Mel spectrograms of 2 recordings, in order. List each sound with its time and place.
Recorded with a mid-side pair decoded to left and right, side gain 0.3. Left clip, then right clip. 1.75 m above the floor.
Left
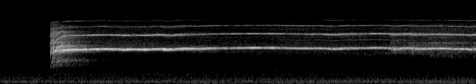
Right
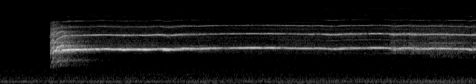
0.5 s a scream: straight ahead, 3 m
